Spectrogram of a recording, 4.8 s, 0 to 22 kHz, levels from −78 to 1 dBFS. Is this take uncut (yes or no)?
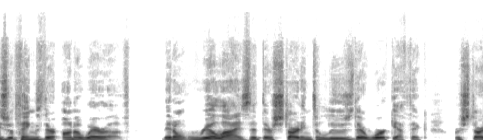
yes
